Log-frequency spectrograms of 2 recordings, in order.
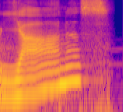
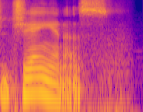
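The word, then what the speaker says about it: Janus: Actually, I'm going I'm going to pronounce it the way you should, which is Janice. Count Janice because it starts with the A.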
